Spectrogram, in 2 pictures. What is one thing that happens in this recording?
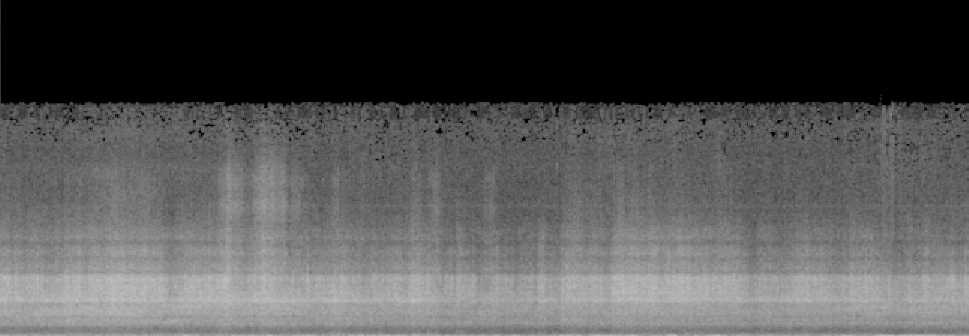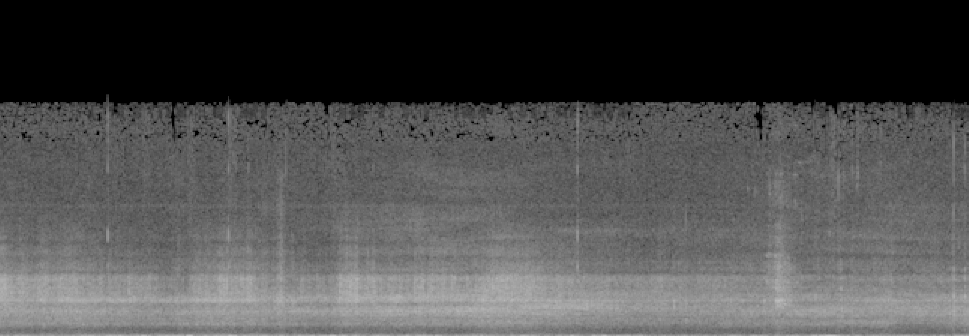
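Wind buffets loudly across a close microphone outdoors.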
